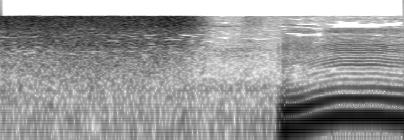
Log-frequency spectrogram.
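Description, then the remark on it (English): A long, loud, hissing deep breath inhaled through the nose lasts about a second, followed by a short pause and a voiced, satisfied-sounding sigh whose pitch dips and then rises, in a car insurance radio commercial. “Go ahead, take a deep breath.”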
